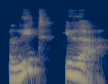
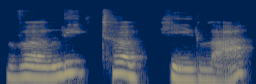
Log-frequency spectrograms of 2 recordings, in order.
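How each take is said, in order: First: A middle vowel is dropped, running the words together. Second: Every syllable is said fully and carefully. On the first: "when you say it more directly, it comes out" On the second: "this more accurate might be velita hila"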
